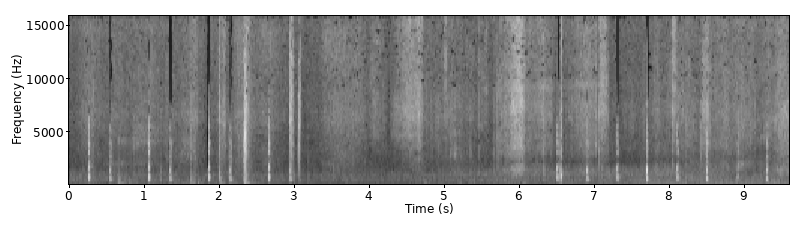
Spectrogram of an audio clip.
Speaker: Итак Ford Focus 3 пробег почти 133.000 км слушаем стуки в рулевом управлении рейка ГУР поворот направо и плохая не чищенная дорога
